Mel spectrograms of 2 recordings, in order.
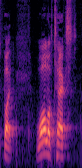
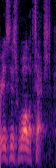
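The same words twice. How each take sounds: First: "wall of text" slow and much louder, every word leaned on; stress on wall of text. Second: Said in the usual way. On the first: Shown as a demonstration. Lecturer to students, hammering "wall of text" slow and loud. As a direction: slam down "wall of text" as a warning.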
